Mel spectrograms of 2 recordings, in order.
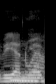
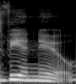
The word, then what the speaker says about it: Villeneuve: Villeneuve is how they're pronouncing it, but they spell it out Villanueve, so I've always been saying it Villanueve. No, it's Villeneuve.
